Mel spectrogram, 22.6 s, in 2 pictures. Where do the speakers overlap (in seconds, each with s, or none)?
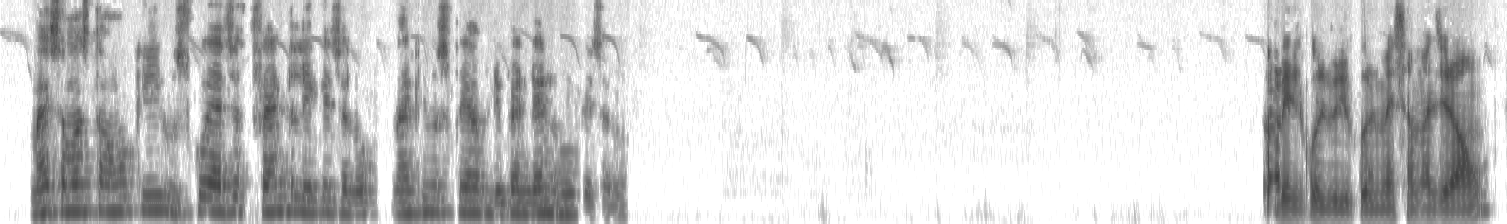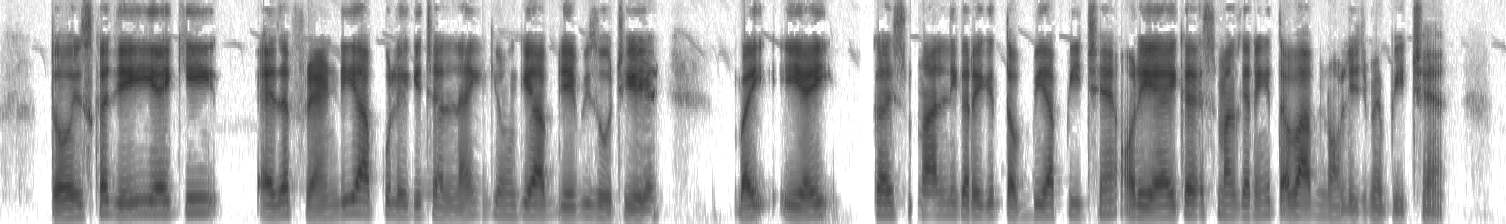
none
